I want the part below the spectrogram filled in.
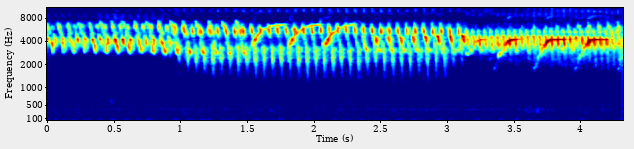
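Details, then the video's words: Belgian canary delivering a continuous rapid trilled song, buzzy and rolling, with a few rising slurred whistles near the end. "Canário Belga Cantando Estourado"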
